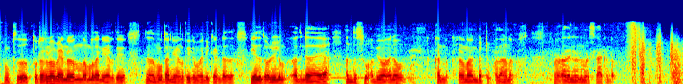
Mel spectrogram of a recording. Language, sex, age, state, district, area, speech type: Malayalam, male, 45-60, Kerala, Alappuzha, rural, spontaneous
